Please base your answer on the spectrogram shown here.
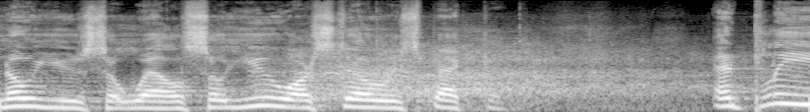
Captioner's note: laughter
